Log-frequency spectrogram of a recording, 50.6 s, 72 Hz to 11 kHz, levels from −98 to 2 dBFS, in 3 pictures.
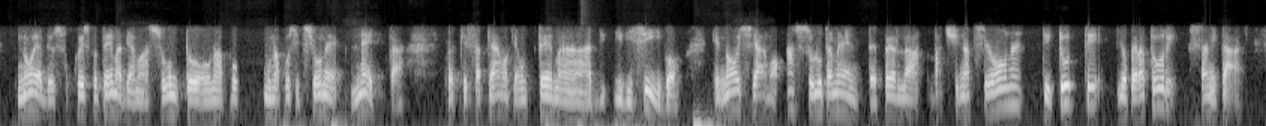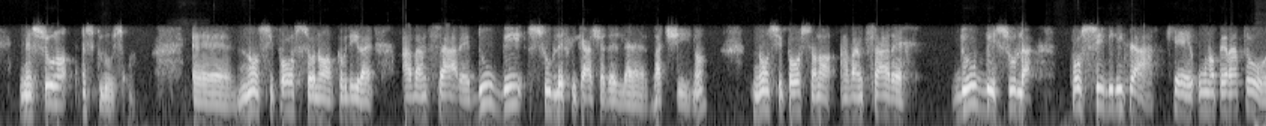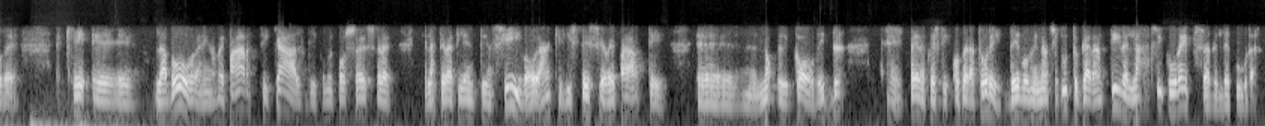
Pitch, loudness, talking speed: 125 Hz, -20 LUFS, 100 wpm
